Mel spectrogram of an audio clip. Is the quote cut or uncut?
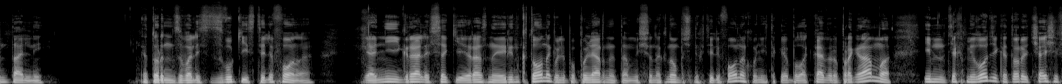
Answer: cut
